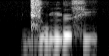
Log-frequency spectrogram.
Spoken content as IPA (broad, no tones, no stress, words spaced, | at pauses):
d͡ʑuŋøxi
